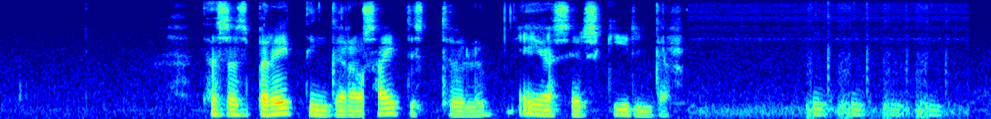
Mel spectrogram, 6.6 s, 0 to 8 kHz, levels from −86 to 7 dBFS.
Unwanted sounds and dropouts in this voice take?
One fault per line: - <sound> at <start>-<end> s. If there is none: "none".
- laugh at 5.4-6.3 s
